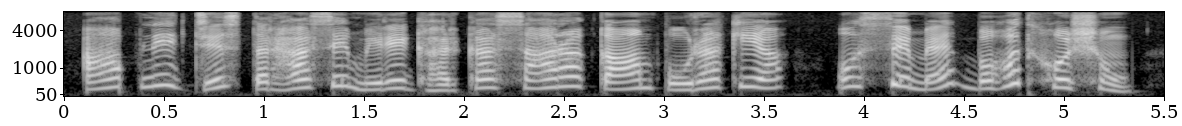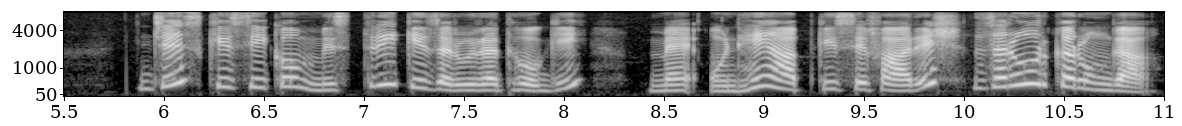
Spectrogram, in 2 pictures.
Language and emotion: Hindi, happy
